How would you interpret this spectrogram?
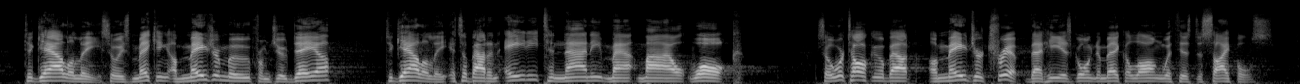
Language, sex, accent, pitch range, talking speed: English, male, American, 150-205 Hz, 170 wpm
